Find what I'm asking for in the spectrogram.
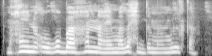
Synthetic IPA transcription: mɑħɑjnʊʔʊɣʊbaːɦɐnːɐɦɛjmɐðɑħd̪ɐmaːmuːlkʰɐ

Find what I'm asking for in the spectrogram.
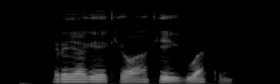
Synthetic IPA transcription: kʰeɾejaɡekʰewaːkeiɡuat̪ea

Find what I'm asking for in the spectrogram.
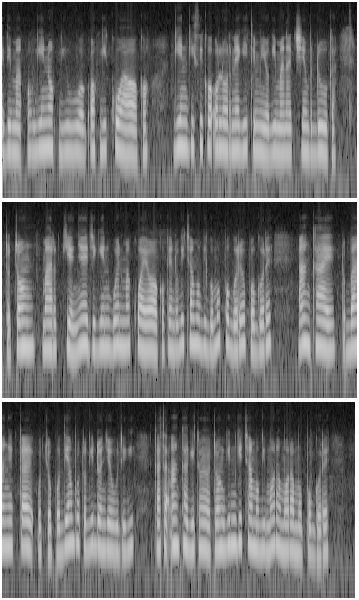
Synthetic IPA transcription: d̪ɪmaɔɡɪnɔkɡɔkɡɪkwaɔkɔ | ɡɪnɡɪsikoʔoloɾnɛɡitimɪjoɡɪmanat͡ʃimbdukatɔtɔŋmarkʰjeɲed͡ʒiɡɪnɡwenmakwajɔːkɔkendoɡɪt͡ʃamɔɡɪɡomopoɡoɾeopoɡoɾe | aŋkaɛtobaŋɛkaot͡ʃopod̪ɪambɔtoɡɪdoɲd͡ʒewudiɡikataʔaŋkaɡɪtɔjɔtɔŋɡɪnɡɪt͡ʃamɔɡɪmɔɾamɔɾamopoɡoɾe

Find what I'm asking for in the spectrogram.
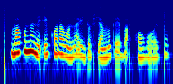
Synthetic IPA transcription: makunaniʔikɔɾaɣɔnaidɔʃiamuðɛ̰ba̰ɔɦɔzɛ

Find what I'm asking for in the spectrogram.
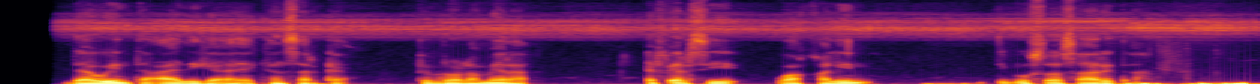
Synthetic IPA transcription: d̪aːwɛjnt̪ʰɐʕa̰ːðɪɣɐ̰ʔɐhɛ̰ːkʰɐnsɐrkʰɐ̰fɪbrɔːlɐmɛːlɐ | ɛfɛlsiː | wɑːqɑliːn | d̪̥ɪbʊsɔːsaːɾɪd̪ɐh

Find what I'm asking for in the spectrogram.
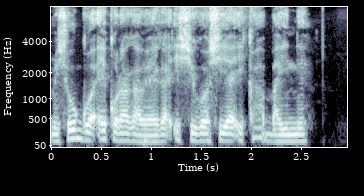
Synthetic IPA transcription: misuɡwaʔekoɾakawɛɡa̰ʔiʃiɡɔʃijaʔikabaine

